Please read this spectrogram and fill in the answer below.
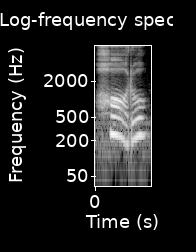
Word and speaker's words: huh: 한다 주문은 각각 짧다 첫 번째는 huh이고 허로 발음한다 두 번째는 wha다 t가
